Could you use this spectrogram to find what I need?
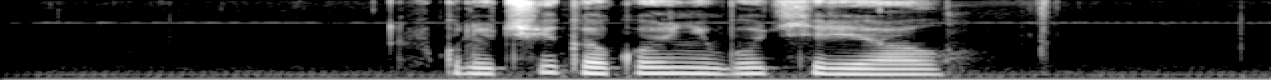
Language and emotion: Russian, sad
